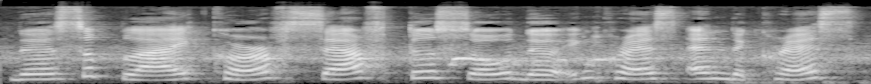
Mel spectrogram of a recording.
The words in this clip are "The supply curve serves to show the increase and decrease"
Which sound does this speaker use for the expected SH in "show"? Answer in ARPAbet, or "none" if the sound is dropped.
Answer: S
